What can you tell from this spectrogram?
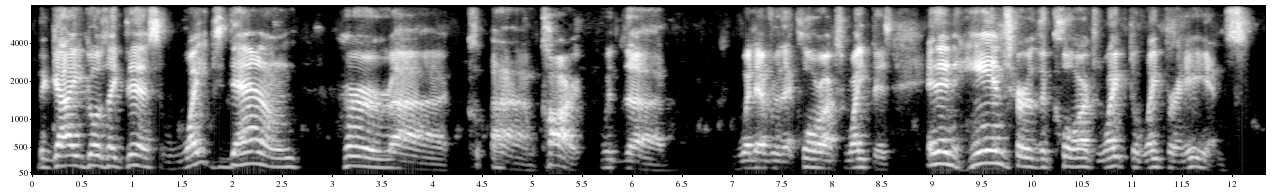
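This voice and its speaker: Bright-voiced man who says w for r. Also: a little high, takes it slowly. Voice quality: cannot pronounce R, says w for r. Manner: rambling, colloquial, self-interrupting. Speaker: guest, ball python breeder. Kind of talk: casual livestream chat.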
